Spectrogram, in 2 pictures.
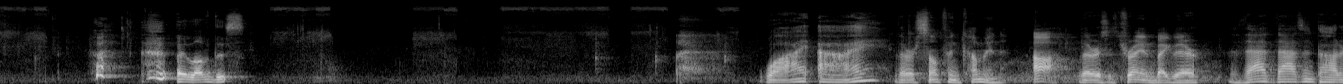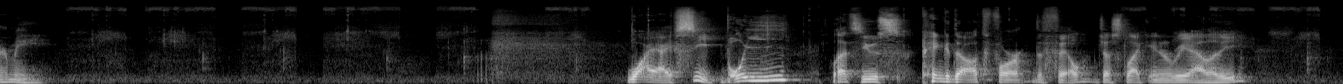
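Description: A young man talks calmly into a close microphone, pausing between phrases.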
